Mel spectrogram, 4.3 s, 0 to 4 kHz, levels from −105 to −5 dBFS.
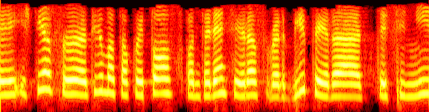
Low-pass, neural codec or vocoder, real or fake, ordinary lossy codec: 3.6 kHz; codec, 24 kHz, 0.9 kbps, WavTokenizer, medium speech release version 2; fake; MP3, 24 kbps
